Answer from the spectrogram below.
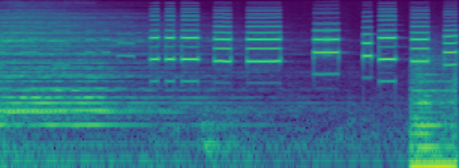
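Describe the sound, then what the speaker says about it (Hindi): Electronic phone ringtone chiming in a rapid, irregular series of bright beeps after a low background hum, loud and close, ending as a heavier sound cuts in. "ये शायद अवनी का फोन है"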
